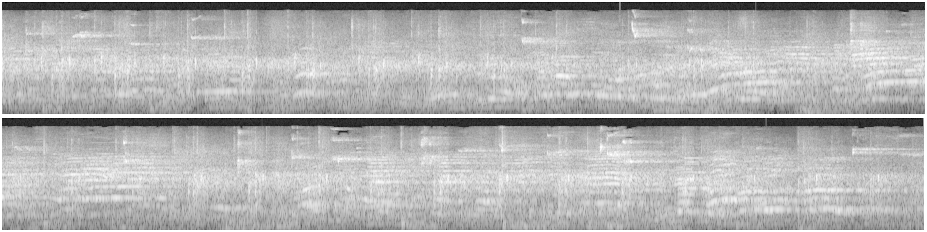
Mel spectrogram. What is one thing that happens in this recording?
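A basketball bounces on the floor.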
